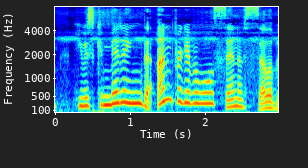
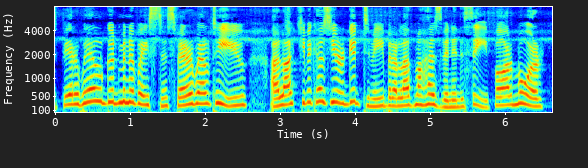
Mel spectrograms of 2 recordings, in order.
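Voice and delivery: higher, louder proud farewell; selkie's parting words; 6 semitones higher, 3 dB louder than usual. Acted. The selkie bids her human husband farewell, high carrying call. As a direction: call it out from the waves, raised and loud.

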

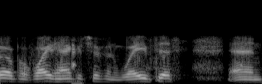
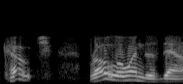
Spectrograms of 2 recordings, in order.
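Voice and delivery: lightly put-on Alabama accent; 7 semitones higher than usual. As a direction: imitate a charming Alabama player calling to his coach. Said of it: "Alabama accent".

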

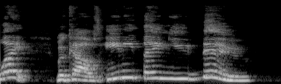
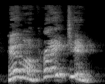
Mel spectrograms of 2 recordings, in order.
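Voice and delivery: the question thrown again, higher; a playful higher echo; higher repeat; 5 semitones higher than usual. Real, not acted. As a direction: ask it again, higher and teasing.

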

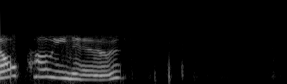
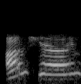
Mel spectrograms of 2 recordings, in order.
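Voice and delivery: playful; 12 semitones higher, 3 dB louder than usual. Real, not acted. Teasing about eating ice cream.

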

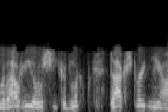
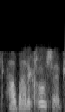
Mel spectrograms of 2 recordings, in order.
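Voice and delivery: soft, low murmur; 7 semitones lower, 7 dB quieter, faster than usual. A narrator's reading. Woman teasing the man beside her, soft murmur. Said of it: "she murmured".

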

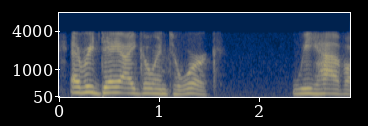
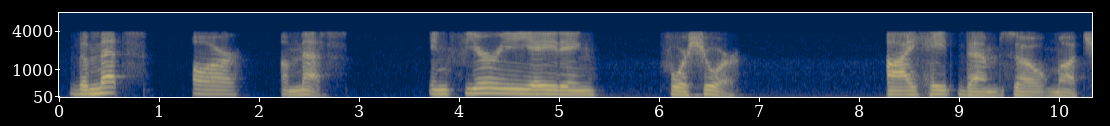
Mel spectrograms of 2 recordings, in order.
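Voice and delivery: slow, deliberate haiku recital; measured poem reading; reciting a haiku; much slower than usual. Acted. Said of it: "You do a sports haiku. Go".

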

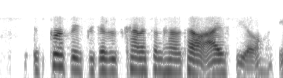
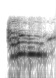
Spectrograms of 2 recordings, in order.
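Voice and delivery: high, loud, long howl; wolf howl; 5 dB louder than usual. Retold or imitated. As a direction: howl like a tiny victorious wolf. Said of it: "like a wolf, just howling to the night".

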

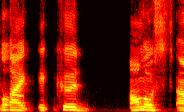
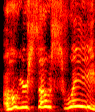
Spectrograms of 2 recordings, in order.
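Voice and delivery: wife's quote; 11 semitones higher, slower than usual. Retold or imitated. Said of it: "she'll look at me and go".

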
